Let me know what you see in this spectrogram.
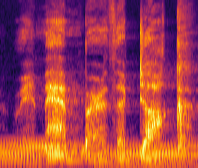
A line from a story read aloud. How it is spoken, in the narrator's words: And she whispered again in ear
